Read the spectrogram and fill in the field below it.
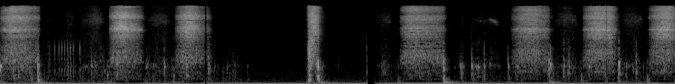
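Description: At 2.05 to 2.07 s and at 6.06 s, gaps between stream segments open hard-edged silent holes of about 21 ms and 11 ms, four seconds apart.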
